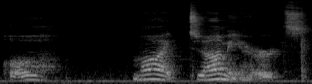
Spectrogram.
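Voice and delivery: slow, soft groaning complaint; tummy ache. Acted. Lumberjack groaning after eating too much, soft and slow. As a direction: moan it weakly. Sick worker.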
